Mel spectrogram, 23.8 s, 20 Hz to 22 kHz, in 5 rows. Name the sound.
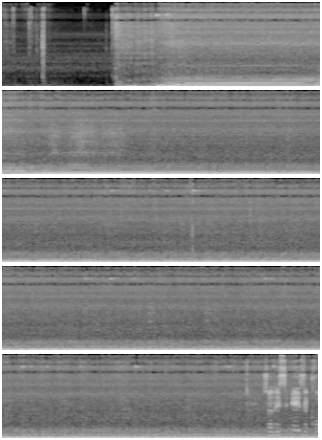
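MK3 Toyota Supra engine cold start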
